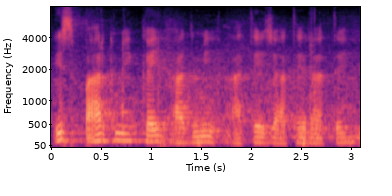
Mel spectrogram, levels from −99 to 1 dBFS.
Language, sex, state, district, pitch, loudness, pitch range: Hindi, male, Bihar, Kaimur, 115 Hz, -22 LUFS, 105-140 Hz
